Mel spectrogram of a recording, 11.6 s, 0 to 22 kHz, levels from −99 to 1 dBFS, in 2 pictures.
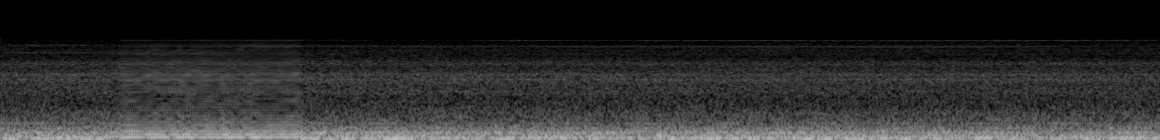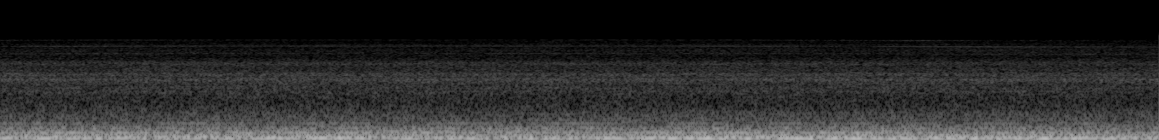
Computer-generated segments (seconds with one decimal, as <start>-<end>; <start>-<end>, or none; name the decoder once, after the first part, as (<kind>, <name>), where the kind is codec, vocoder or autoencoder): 0.6-1.5 (vocoder, HiFi-GAN)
